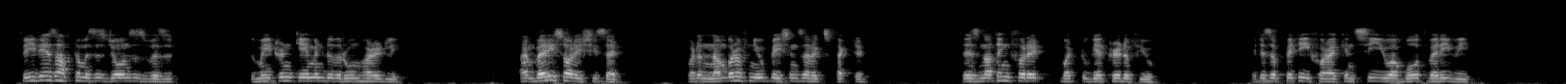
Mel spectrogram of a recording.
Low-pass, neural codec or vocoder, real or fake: 5.4 kHz; codec, 16 kHz in and 24 kHz out, 1 kbps, XY-Tokenizer; fake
